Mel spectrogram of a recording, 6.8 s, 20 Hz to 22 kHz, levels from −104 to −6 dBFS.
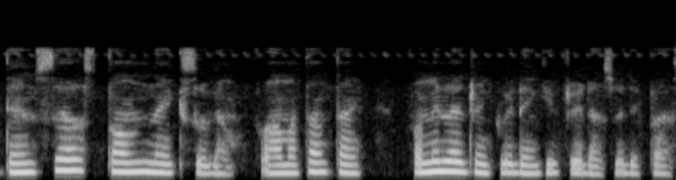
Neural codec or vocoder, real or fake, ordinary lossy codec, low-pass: none; real; none; 7.2 kHz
